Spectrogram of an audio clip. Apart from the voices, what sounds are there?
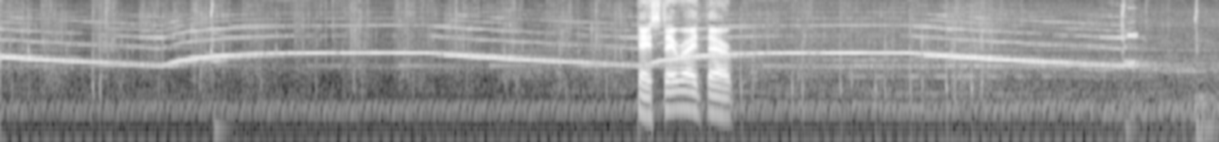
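police car siren wailing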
